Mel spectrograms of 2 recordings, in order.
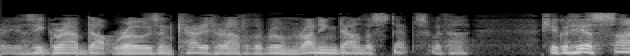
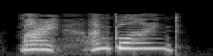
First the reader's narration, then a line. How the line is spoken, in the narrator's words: she sobbed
